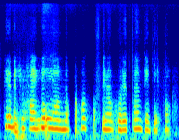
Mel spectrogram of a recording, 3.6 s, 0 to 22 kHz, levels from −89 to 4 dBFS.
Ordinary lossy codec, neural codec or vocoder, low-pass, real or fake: none; codec, 44.1 kHz, 0.9 kbps, DAC; 19.8 kHz; fake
